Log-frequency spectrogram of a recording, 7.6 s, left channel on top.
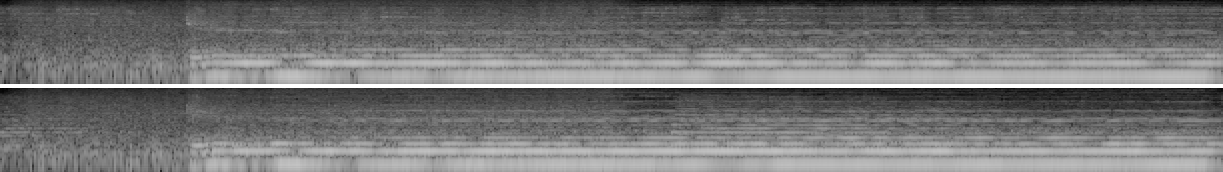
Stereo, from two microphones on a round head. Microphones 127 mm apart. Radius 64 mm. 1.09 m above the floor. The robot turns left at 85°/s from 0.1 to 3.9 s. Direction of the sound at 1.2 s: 85° left.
